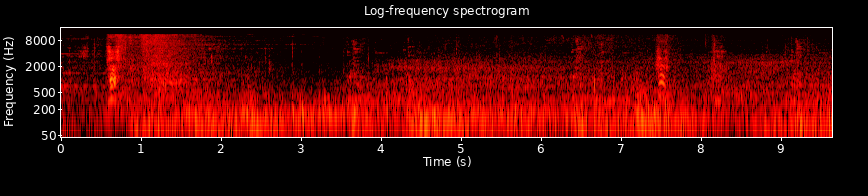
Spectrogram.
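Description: Footsteps run across a stone floor.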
